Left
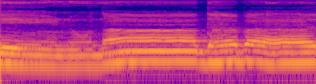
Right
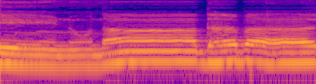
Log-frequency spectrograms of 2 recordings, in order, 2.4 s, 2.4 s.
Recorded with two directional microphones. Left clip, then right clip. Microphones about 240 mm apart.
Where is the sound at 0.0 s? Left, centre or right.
Centre.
